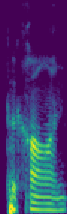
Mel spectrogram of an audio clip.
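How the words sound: Pecan is pronounced the Northern way. This is how outsiders from the North say it. The speaker calls it wrong. "she must be a, a Yankee, a Northerner. I guess y'all say pecan too"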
